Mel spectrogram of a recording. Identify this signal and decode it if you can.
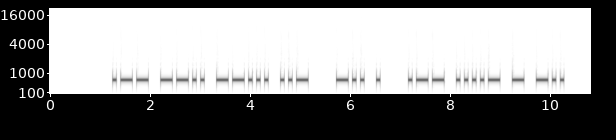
Morse code, heard as a keyed tone, about 16 wpm, 700 Hz. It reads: WZ7U DE W4TD
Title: USA Callsign DE Callsign - 4 Characters - 15wpm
